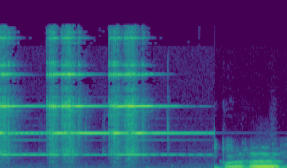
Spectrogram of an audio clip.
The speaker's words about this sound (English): I love that bell.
